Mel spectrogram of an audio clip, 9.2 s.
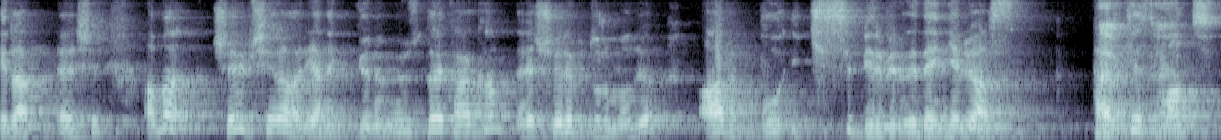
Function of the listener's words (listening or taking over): listening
